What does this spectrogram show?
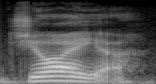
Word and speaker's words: Gaia: so ga a ea but again with a soft G Joya and Uranus is coming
